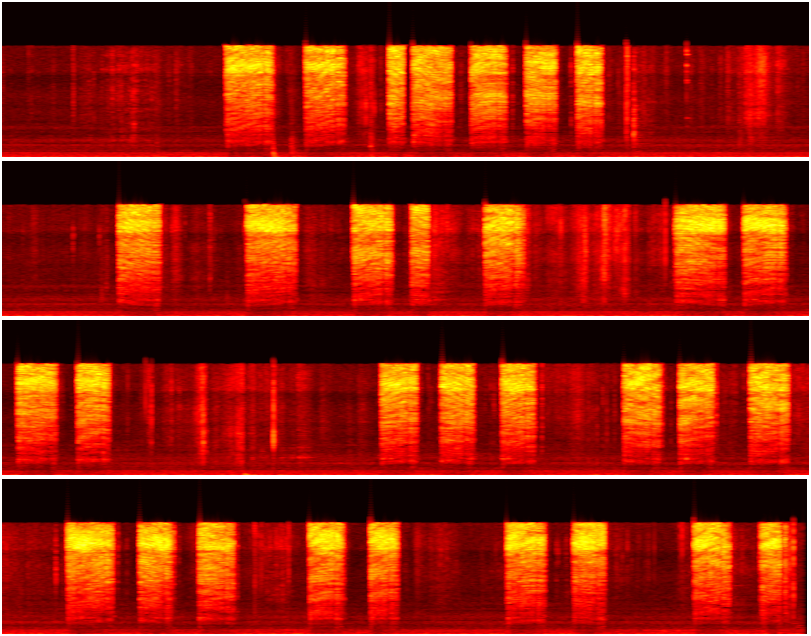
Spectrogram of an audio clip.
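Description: Paint spraying in many short hissing bursts, stopping and starting every second or so, over a steady low hum.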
